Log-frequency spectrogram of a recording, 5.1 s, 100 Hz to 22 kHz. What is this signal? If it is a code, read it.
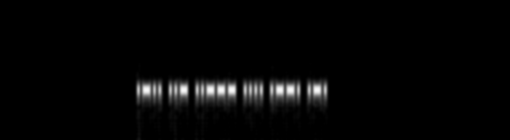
Morse code, heard as a keyed tone, about 46 wpm, 700 Hz. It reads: LU2HPR
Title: DXCC-100 Call Signs - 6 Characters - Repeated 2x - 45wpm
